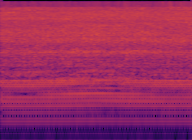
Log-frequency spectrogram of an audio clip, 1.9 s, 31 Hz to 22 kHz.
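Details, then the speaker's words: ERAYAK 3500 W tri-fuel inverter generator on propane, load pushed past about 3,300 W to roughly 3,400 W; steady drone sags in pitch as the engine slows, running out of horsepower; propane gives about 10% less power than gasoline. "sounds like we are running out of horsepower 33 about 34 yeah the engine's slowing down so let's turn some of these off"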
